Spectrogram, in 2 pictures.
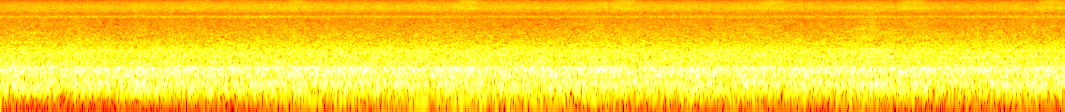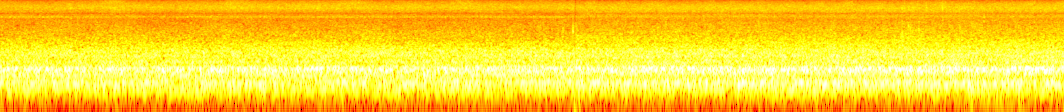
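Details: Worker honey bees looking after the queen: a constant, many-voiced droning buzz, even in loudness throughout, with a clear low tonal band.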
